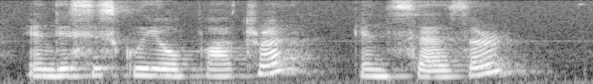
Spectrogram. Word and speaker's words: Caesar: And this is Cleopatra and Caesar. In Latin, in the, how do you say, formal Latin or traditional Latin, Caesar was, the way you said his name was Kaiser.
